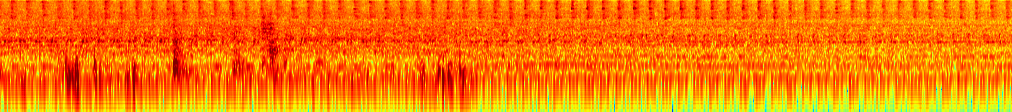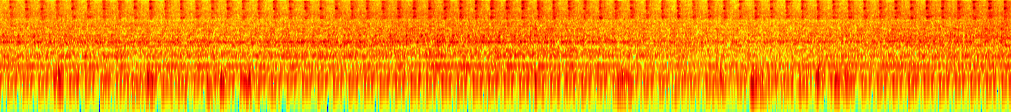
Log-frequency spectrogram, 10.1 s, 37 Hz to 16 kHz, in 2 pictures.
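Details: 1999 Honda Civic Si at steady idle with a dull knock repeating three to four times a second, deep in the block, source not confirmed; owner suspects a spun bearing and wonders if a shortblock is needed.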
